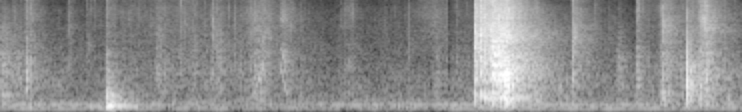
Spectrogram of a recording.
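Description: Packing tape pulled off a handheld tape-gun dispenser in one loud, short rip about three and a half seconds in. Around it are crinkling bubble wrap and a few light clicks from the dispenser.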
